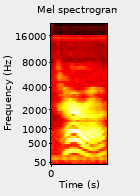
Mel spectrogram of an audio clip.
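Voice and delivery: "Tara" said as TERR-uh; different-name pronunciation. Shown as a demonstration. Showing accusers the different name, emphatic TERR-uh pronunciation. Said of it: "It's a completely different name".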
